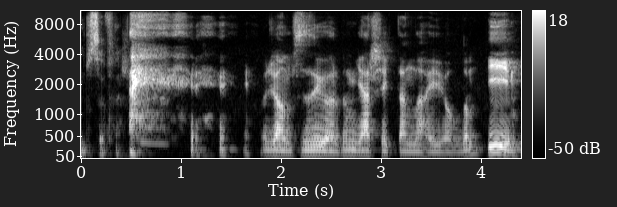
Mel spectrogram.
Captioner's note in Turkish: kahkaha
